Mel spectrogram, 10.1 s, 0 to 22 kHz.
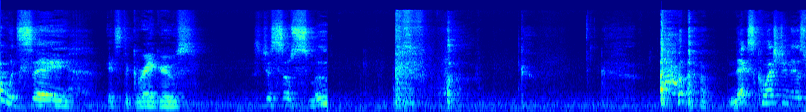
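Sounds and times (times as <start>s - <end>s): man coughing: 4.9s - 6.8s, 8.2s - 9.0s.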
